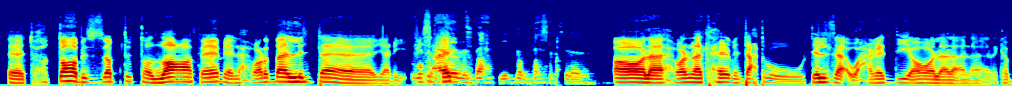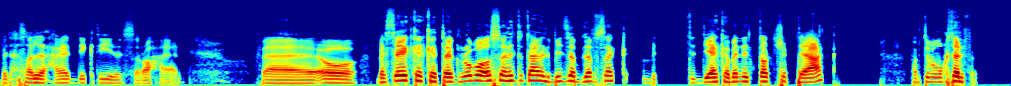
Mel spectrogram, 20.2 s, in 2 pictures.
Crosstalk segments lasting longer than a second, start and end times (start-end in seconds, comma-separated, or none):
none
